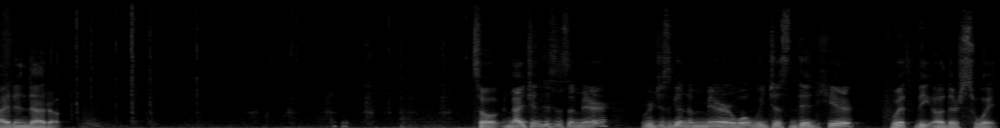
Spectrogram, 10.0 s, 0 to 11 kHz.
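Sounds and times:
screwdriver clicking and scraping metal: 0:02.5 - 0:04.8.

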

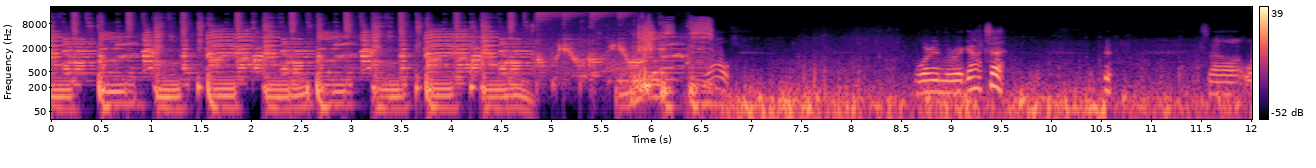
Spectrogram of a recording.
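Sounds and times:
man speaking: 0:04.9 - 0:06.8
wind buffeting microphone: 0:06.6 - 0:12.0.

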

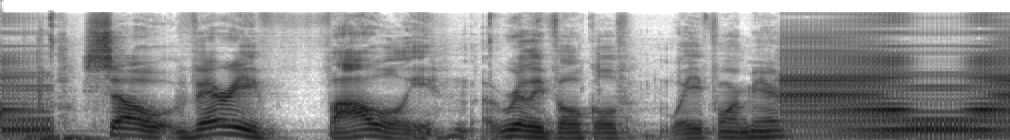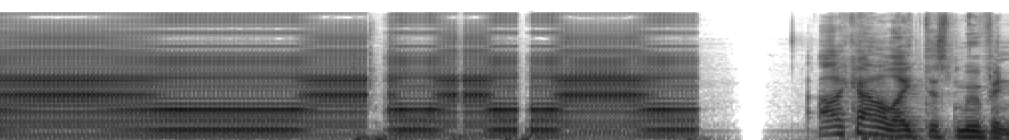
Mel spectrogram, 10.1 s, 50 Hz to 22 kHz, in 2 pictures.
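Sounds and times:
synth bass note with vowel timbres: 0:03.9 - 0:08.6.

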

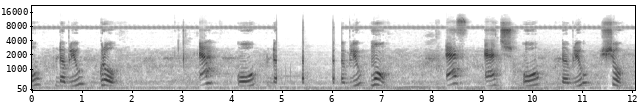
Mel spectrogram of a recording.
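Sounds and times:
faint high-pitched whine: 0:00.0 - 0:12.0
woman saying a letter: 0:08.3 - 0:11.8.

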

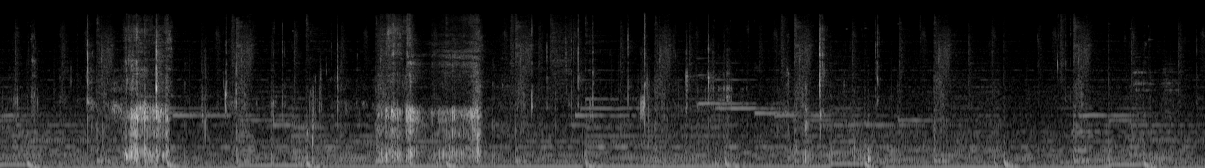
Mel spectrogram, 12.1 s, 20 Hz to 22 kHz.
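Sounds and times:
person chewing wetly: 0:00.0 - 0:09.0
background music: 0:00.0 - 0:12.0.

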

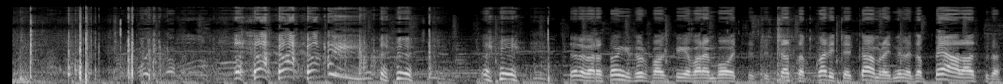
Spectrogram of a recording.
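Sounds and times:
skateboard clacks: 0:00.2 - 0:01.7
skateboard wheels rolling on concrete: 0:00.2 - 0:09.8.

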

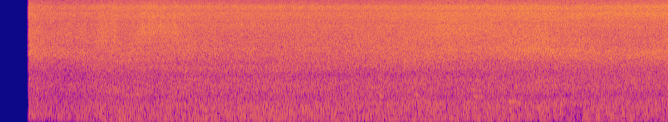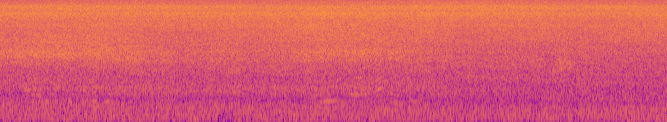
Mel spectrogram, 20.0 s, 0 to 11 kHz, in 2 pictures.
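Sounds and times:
waterfall rushing water: 0:00.4 - 0:20.0.

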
